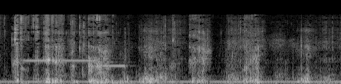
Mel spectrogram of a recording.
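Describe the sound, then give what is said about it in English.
Repeated crisp crunching of a dark chocolate-covered quinoa snack being chewed, with brisk irregular bites over a steady low hum and a faint tonal whine early on. “It's a dark chocolate-covered quinoa.”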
